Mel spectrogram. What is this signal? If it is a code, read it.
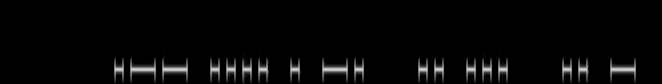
Morse code, heard as a keyed tone, about 15 wpm, 700 Hz. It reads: WHEN IS IT
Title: Sentences from Top 1000 Words - Review Part 6 - 15wpm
